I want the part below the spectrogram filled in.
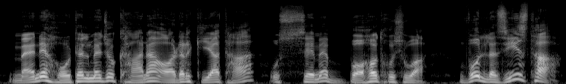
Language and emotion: Urdu, happy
